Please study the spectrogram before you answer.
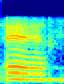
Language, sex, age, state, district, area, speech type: Bodo, female, 18-30, Assam, Chirang, urban, conversation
